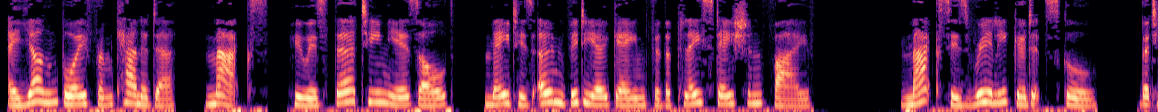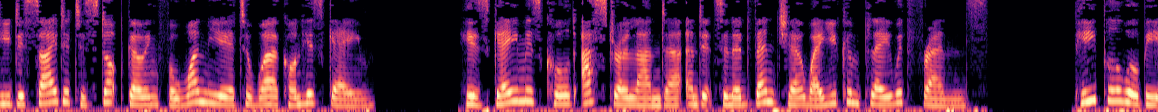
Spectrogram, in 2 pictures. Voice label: English Lower Intermediate SLOW Reading; English Newsroom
